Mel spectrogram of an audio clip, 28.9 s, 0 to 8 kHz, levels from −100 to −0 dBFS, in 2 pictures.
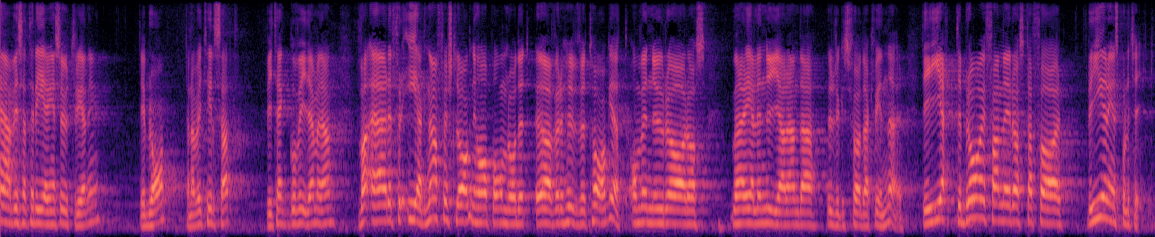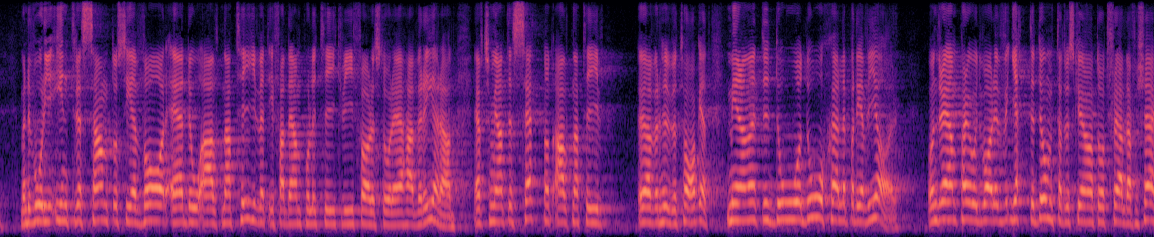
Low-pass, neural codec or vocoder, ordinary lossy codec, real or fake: none; none; none; real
